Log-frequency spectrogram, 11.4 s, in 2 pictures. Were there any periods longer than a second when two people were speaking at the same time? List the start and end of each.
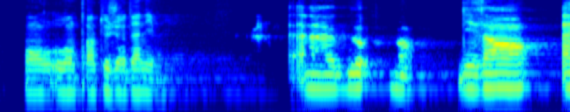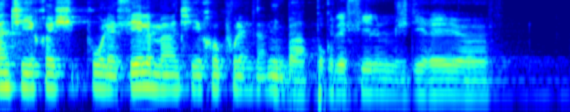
none

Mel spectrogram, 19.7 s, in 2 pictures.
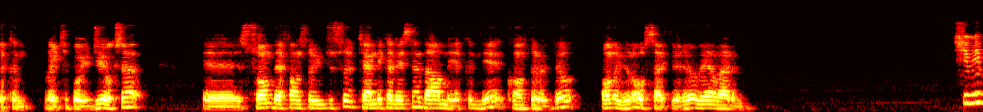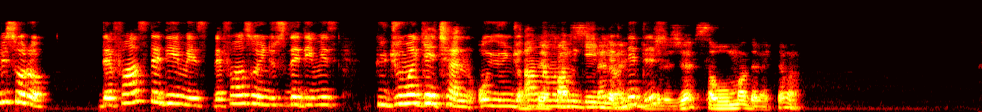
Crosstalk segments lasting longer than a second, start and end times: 15.2-16.4

